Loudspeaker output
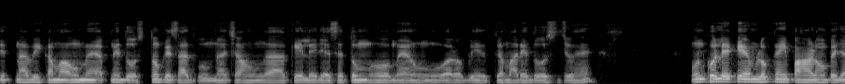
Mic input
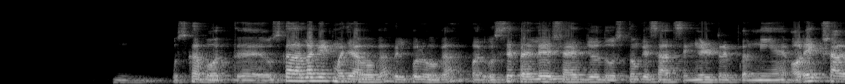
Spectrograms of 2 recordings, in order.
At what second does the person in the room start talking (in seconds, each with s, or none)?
1.1 s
